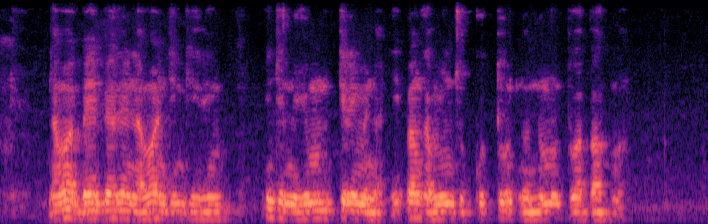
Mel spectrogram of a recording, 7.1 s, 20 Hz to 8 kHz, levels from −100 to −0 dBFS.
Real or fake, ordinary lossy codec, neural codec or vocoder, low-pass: real; Opus, 32 kbps; none; 7.2 kHz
